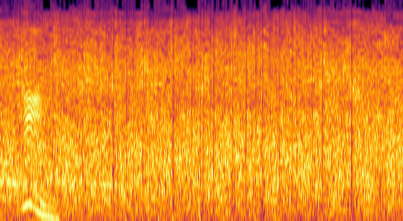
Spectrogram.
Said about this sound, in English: And so if a government agency in the state of Florida forces a vaccine as a condition to employment, that violates Florida law. And you will face... And that they clap for.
